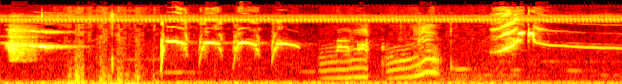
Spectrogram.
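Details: Green parrot chirping with sparse clear whistled notes, a few short chirps, a descending run of buzzy notes, then a falling whistle, over a constant high electronic tone.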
